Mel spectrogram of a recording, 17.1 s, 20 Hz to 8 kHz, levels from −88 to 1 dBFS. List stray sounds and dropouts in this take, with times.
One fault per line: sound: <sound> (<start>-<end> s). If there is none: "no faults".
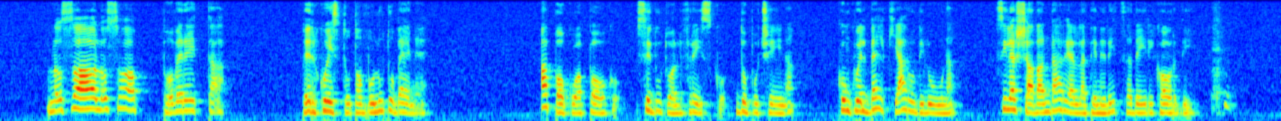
sound: sneeze (16.1-16.5 s)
